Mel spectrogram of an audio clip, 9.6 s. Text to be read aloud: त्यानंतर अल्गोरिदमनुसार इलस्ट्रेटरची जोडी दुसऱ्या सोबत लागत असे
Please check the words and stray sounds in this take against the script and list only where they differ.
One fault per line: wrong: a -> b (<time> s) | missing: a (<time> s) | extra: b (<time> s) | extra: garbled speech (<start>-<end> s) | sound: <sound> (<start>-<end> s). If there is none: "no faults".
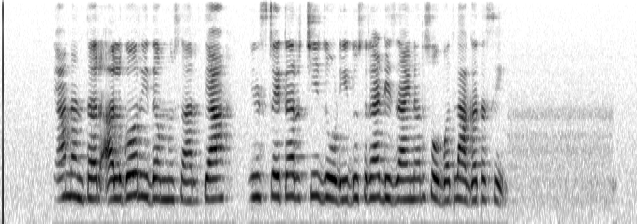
extra: त्या (3.1 s)
extra: डिझायनर (5.7 s)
